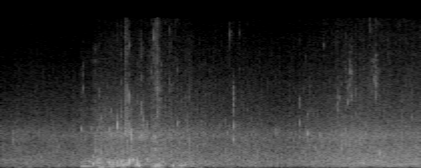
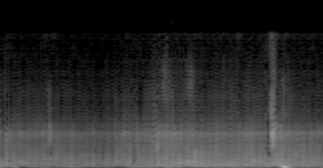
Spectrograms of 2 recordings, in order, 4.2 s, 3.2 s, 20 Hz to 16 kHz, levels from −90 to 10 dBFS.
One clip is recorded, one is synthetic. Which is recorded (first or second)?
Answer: first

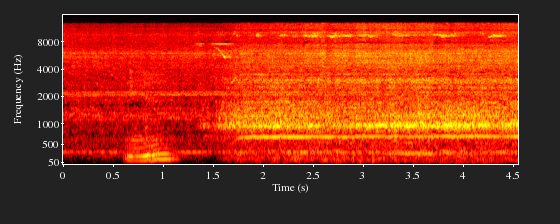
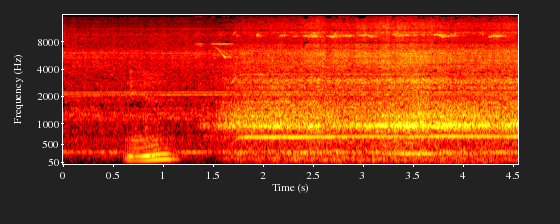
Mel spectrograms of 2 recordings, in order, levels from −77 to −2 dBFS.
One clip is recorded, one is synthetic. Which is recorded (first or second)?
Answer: second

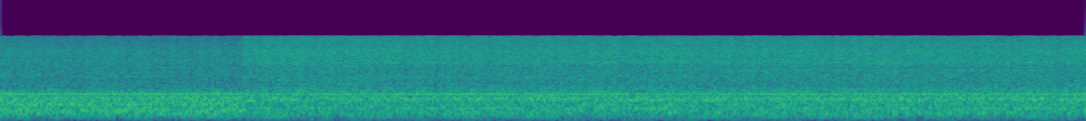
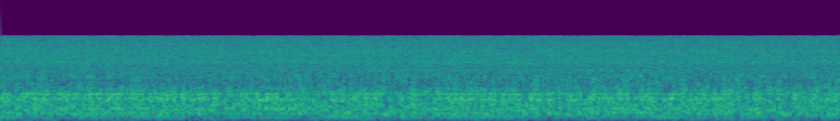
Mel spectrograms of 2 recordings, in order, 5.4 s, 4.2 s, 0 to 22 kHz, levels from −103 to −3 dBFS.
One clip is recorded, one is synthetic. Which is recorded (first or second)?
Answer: first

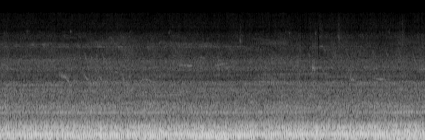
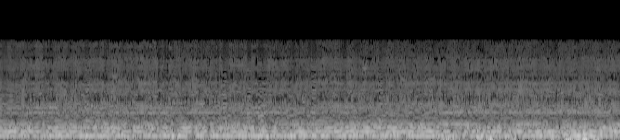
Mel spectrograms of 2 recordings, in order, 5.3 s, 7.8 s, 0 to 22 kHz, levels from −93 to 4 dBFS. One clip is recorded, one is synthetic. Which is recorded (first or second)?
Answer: first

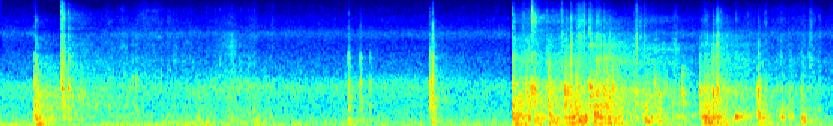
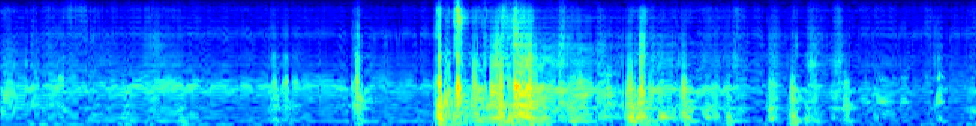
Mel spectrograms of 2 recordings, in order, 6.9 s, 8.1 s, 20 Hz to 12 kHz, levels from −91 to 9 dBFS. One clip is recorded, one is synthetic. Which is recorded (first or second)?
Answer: first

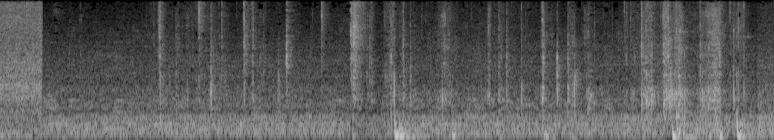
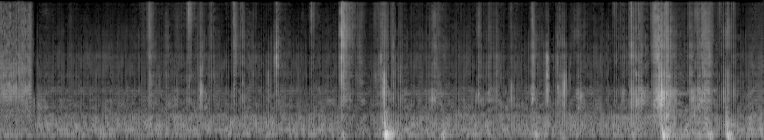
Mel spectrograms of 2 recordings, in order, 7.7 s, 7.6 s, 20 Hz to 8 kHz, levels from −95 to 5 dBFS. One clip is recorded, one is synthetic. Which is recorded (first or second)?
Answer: first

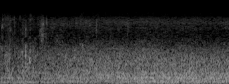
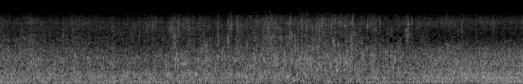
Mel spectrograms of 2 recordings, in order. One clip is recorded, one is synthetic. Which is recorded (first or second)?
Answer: second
